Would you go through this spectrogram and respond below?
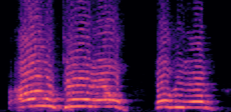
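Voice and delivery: put-on very high, loud little-kid yell; squeaky kid voice shouting help; child's cry for help. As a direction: shriek for Dad like a scared small child. Son character in danger.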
